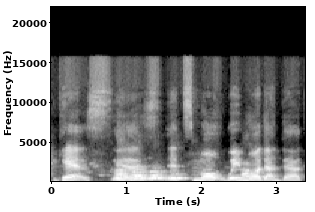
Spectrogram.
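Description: A small dog barks and yips in the background in quick bursts while a person talks loudly and close over it.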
